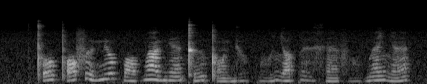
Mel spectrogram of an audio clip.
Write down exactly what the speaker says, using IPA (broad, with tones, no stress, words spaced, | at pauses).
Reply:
tʼo˩˧˩pʼɔ˩˥fɨ˩ mʲo˦˥ pɔ˩ bã˦˨bʲɛ̃˨˩˦ kʼɨ˩˧˩pʼõ˩bʲɔ̤˩˧˩ pɔ̤˨˩˦ʎɐ˩˥pɛ̤˦˨ xɛ̃˩fɔ̤˩˧˩ bɛ̃˦˥ʎɛ̃˩˥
